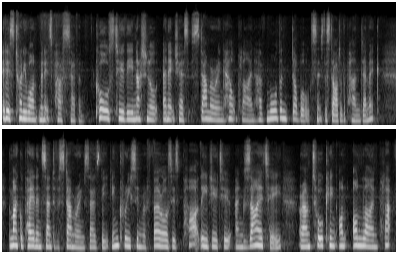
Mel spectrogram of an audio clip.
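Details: Adult woman, news presenter; normal fluent speech.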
